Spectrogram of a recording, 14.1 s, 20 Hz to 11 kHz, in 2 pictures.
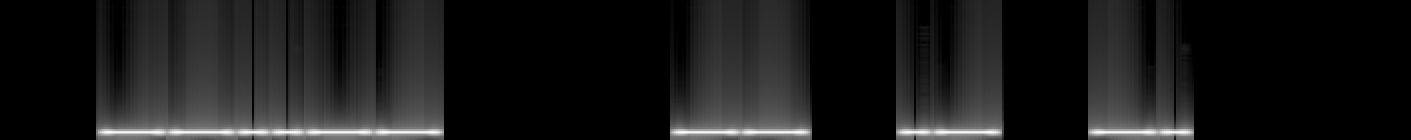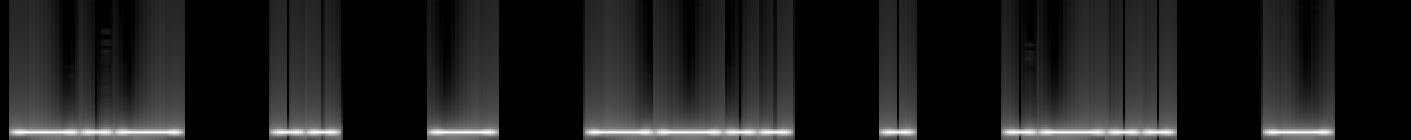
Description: Morse code, heard as a keyed tone, about 14 wpm, spaced as for 10 wpm, 700 Hz. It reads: , MAN KITZELT
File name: Morsekurs / Witze / Witz 02. Oktober 2018, 50 F70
